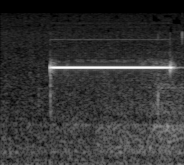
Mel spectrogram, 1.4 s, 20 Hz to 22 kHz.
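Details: Multimeter's piezo continuity buzzer, tested while repairing a meter that was blown by 1,500 V. One clean, steady high-pitched beep just under a second long, with no crackle or warble; the buzzer works properly.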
